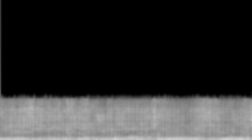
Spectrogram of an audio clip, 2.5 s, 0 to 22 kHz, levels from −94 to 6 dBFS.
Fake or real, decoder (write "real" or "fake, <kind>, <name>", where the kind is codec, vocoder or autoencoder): fake, vocoder, Vocos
